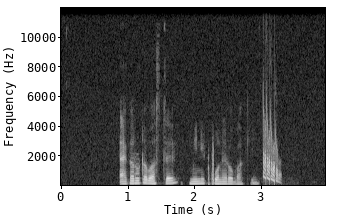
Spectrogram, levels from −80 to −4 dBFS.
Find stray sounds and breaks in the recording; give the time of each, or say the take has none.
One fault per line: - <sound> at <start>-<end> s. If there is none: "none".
- chirp at 3.0-3.3 s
